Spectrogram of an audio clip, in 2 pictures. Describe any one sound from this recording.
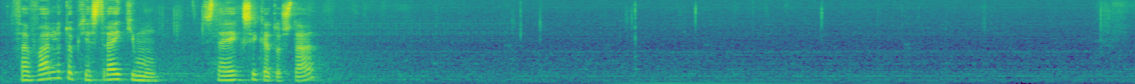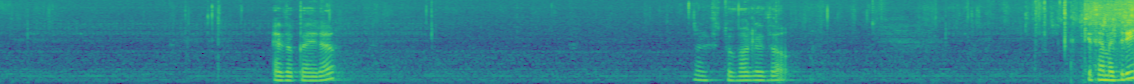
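Hands rustle softly against crocheted fabric.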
